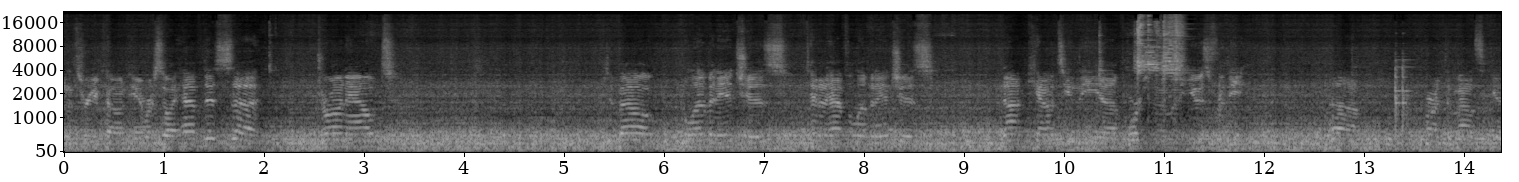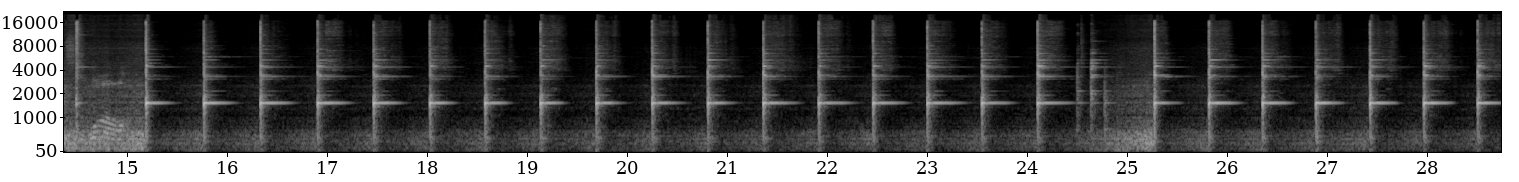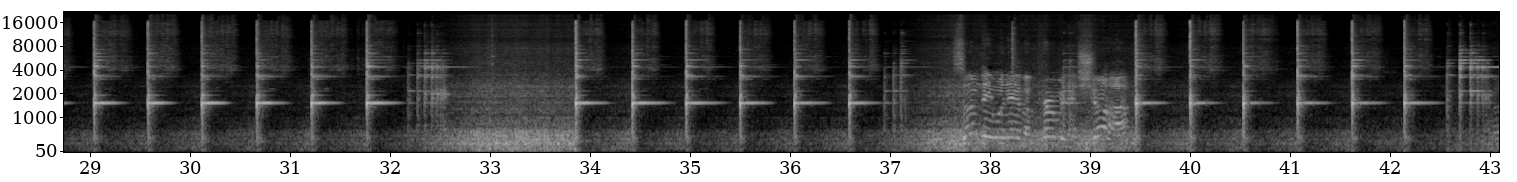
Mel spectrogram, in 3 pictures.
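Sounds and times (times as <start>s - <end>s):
hammer ringing on anvil: 10.7s - 11.3s, 14.4s - 32.8s, 33.8s - 37.3s, 38.7s - 43.0s.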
